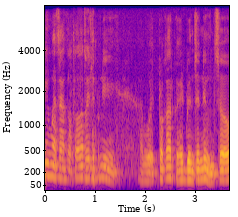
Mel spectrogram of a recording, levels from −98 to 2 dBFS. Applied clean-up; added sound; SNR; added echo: neural mask model Resemble Enhance denoiser.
